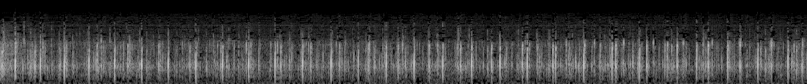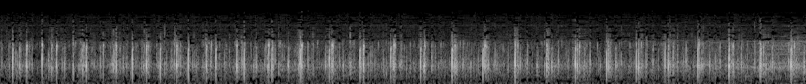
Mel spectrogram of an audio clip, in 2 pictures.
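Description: Applause from a group of spectators, many separate hand claps close together.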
